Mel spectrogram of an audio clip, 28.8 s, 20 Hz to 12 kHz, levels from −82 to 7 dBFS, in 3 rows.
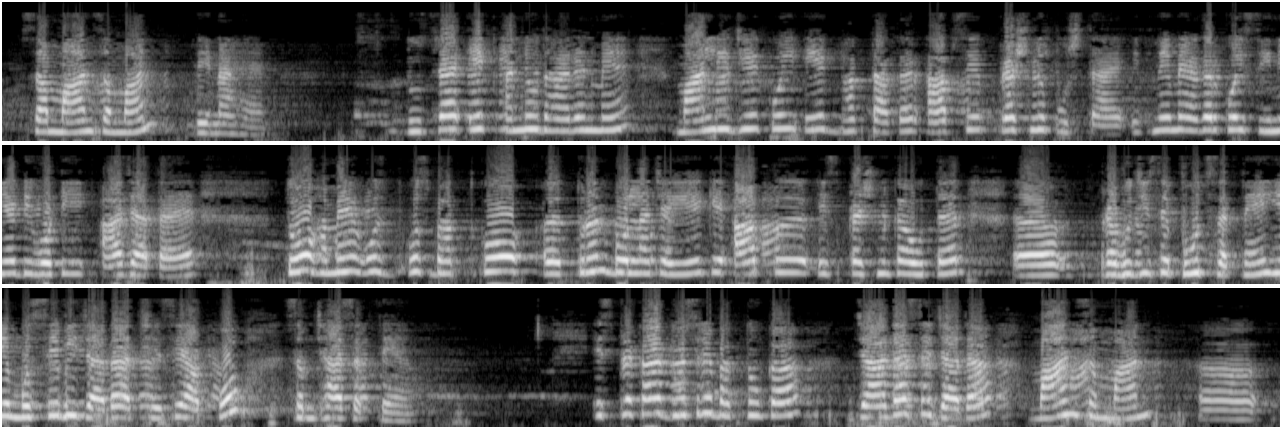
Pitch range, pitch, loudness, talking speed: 255-320 Hz, 295 Hz, -11 LUFS, 145 wpm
